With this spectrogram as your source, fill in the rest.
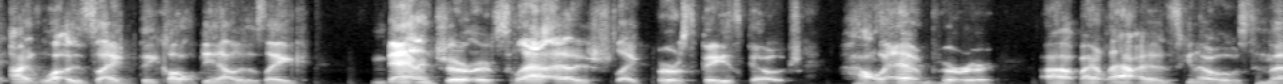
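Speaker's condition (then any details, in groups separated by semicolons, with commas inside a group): Muscular dystrophy; diagnosed age nine or ten, medication for spasms, mild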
